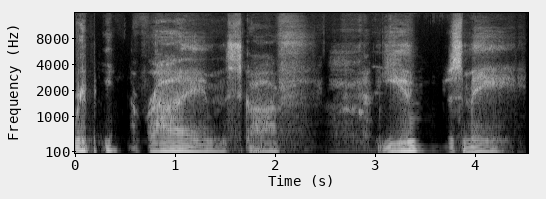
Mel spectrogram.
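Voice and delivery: eerie, ghostly half-whisper. Narrating a game, voicing what the wedding dress says to the player, half-whispering. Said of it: "It's it whispers".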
